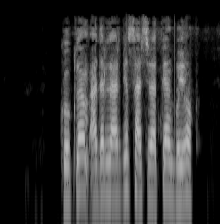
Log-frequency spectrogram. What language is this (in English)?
Uzbek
